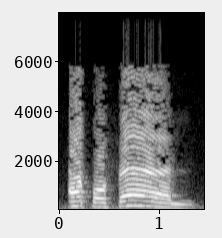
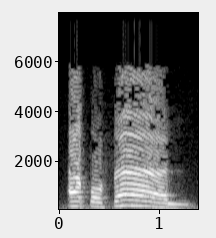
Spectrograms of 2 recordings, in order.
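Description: No difference in how they are said.

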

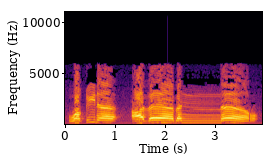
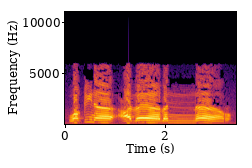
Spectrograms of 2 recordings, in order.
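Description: The two takes are said the same way.

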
